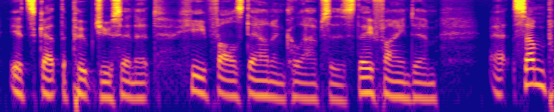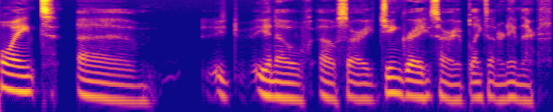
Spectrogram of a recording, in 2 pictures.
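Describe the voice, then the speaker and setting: In a dry, close sound with no echo and a silent background on a very clean recording, a man with an unremarkable speaking voice talks at a fairly slow pace and a fairly low pitch. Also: ordinary pitch variation. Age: 40s. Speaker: podcast co-host. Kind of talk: casual chat.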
